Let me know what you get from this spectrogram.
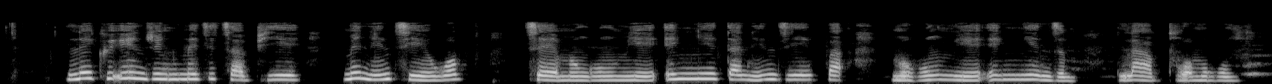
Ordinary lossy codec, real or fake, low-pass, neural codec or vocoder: AAC, 48 kbps; fake; 7.2 kHz; vocoder, 44.1 kHz, 80 mel bands, Vocos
